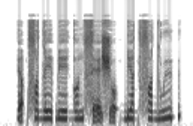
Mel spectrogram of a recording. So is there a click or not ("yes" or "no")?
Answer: no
